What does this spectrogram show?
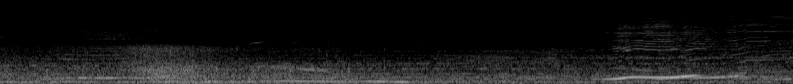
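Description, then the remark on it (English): Humpback whale song from a flotilla of humpback whales at sea on their northerly migration up through the Pacific: low, drawn-out moans and gliding tones over a steady watery rumble, ending with a louder, wavering upsweep and a burst of higher, rippling tones. “That really is a beautiful sound from the humpback whales.”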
